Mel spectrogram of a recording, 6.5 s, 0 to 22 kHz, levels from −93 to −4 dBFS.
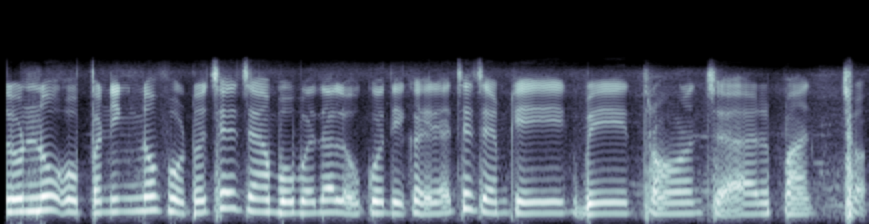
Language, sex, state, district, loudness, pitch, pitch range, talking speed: Gujarati, female, Gujarat, Gandhinagar, -14 LUFS, 205 Hz, 200-225 Hz, 130 wpm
